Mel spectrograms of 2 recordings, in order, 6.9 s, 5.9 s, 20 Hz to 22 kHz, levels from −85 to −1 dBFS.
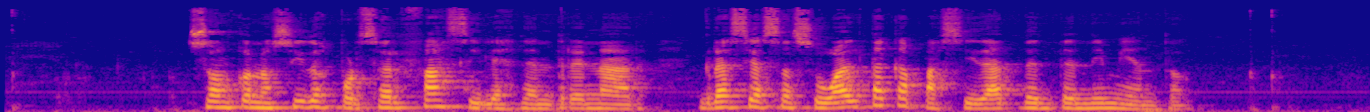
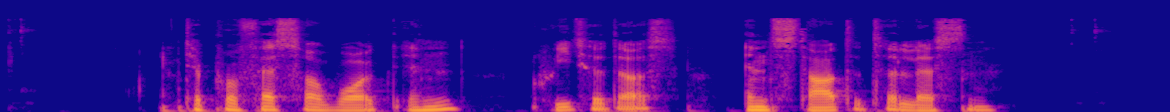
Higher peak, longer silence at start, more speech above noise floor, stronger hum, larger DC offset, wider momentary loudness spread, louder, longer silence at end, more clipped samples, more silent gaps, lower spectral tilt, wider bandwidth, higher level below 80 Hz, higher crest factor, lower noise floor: first, -2 dBFS vs -6 dBFS; first, 0.95 s vs 0.8 s; second, 30 dB vs 58 dB; neither; neither; second, 8 LU vs 11 LU; first, -21 LUFS vs -26 LUFS; second, 0.45 s vs 0.9 s; neither; neither; about the same, -5.5 dB/octave vs -6.5 dB/octave; first, 16.5 kHz vs 11.5 kHz; second, -50 dBFS vs -44 dBFS; about the same, 20 dB vs 22 dB; second, -51 dBFS vs -83 dBFS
